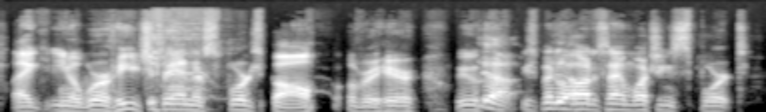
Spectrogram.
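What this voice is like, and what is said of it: Mitt Romney-style mocking voice. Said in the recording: “She says this in her Mitt Romney voice.”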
